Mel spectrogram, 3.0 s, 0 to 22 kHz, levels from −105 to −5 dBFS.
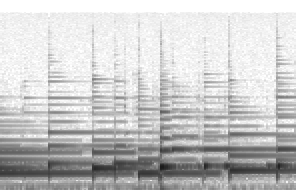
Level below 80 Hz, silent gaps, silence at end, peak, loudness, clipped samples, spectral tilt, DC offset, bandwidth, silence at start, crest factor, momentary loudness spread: -62 dBFS; none; 0 s; -14 dBFS; -30 LUFS; under 0.1%; -7.5 dB/octave; under 0.1%; 6.6 kHz; 0 s; 16 dB; 8 LU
